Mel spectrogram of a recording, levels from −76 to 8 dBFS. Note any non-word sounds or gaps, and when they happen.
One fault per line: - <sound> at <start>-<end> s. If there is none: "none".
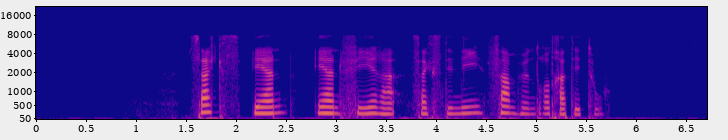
none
